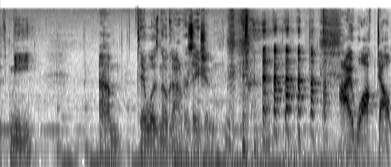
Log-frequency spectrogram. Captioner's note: laughter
